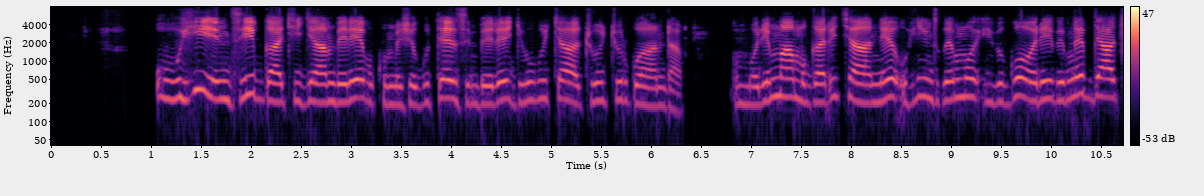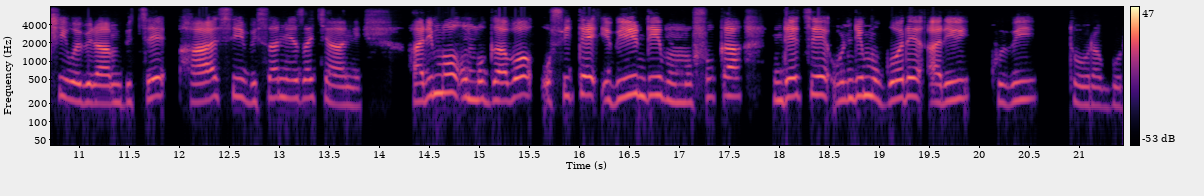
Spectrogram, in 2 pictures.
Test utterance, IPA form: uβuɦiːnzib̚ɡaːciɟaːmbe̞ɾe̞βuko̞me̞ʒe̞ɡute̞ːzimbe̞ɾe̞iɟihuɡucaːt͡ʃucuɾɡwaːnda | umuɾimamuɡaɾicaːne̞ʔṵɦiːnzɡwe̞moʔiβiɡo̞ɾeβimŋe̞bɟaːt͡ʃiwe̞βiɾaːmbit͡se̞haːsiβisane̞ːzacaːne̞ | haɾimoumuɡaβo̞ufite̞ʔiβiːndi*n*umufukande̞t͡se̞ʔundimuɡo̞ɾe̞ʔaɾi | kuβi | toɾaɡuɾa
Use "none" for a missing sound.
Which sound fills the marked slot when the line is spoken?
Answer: m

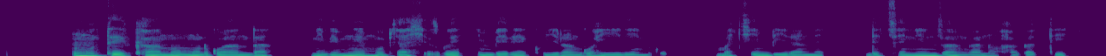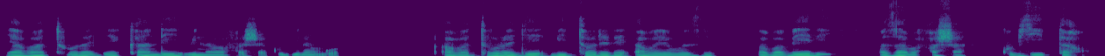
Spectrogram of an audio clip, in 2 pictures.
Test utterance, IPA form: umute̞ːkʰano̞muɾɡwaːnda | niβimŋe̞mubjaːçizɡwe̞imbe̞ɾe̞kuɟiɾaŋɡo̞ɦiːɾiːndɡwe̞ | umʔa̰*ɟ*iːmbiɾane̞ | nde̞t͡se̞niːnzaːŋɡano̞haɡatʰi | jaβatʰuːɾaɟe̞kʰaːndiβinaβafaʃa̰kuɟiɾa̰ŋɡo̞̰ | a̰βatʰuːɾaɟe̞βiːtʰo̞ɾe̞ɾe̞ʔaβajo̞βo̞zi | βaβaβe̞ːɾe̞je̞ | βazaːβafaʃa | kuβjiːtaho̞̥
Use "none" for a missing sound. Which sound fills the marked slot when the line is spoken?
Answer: c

